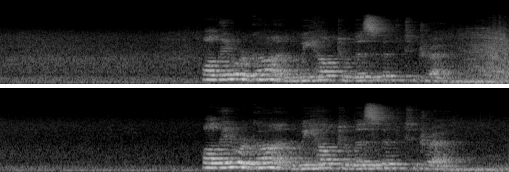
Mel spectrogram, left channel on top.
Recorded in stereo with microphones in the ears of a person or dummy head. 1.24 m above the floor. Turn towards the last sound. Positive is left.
turn(degrees=80)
